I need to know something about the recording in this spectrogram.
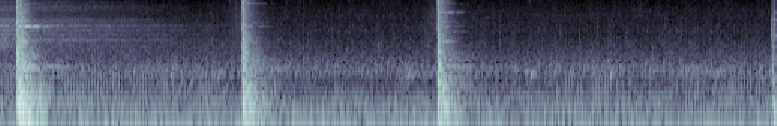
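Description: Three sharp hits, a little under two seconds apart, each ringing out briefly. They come from the film's soundtrack.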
